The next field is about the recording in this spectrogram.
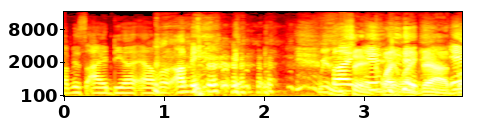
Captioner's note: laughter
